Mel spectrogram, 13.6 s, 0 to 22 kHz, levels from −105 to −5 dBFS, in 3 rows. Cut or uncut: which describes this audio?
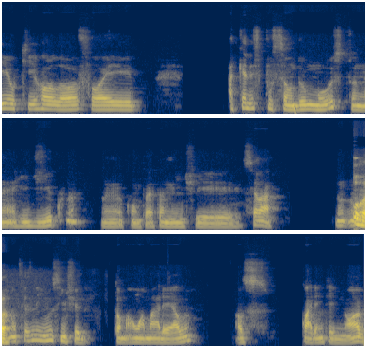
uncut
